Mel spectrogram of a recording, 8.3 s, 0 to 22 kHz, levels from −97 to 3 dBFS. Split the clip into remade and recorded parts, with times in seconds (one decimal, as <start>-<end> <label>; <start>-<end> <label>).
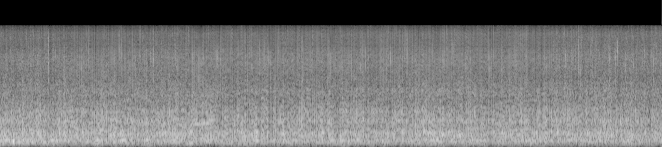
0.0-0.9 recorded; 0.9-1.7 remade; 1.7-2.3 recorded; 2.3-6.9 remade; 6.9-8.3 recorded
